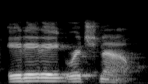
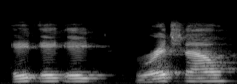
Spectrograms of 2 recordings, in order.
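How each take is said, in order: First: Said in the usual way. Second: Slow, each digit set apart so it can be written down; slow, careful repeat of the phone number; slow dictation. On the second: Shown as a demonstration. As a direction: read the number out slowly for the chat.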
